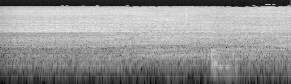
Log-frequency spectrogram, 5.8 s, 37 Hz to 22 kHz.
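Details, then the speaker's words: Beckett oil burner, Carlin Pro-Max control, after shutoff: steady airy blower rush with no flame, fan running on to dry the head and limit carbon; normal post-purge (adjustable, e.g. 300 s). "all right and we shut off solenoid valve should shut off there's still pressure in there obviously now we're in post Purge"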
